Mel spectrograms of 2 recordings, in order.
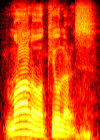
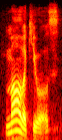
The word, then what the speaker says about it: molecules: moleculars, Molecules. Yeah, molecule, molecules. oh, Molecules. oh, molecules. You right? Mol. I. You're missing the I.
